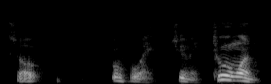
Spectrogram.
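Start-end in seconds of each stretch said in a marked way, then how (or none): 2.1-2.6 raised, louder live call of the action; excited baseball commentary; play-by-play. Acted. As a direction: call the hit like a radio announcer. Calls the count.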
